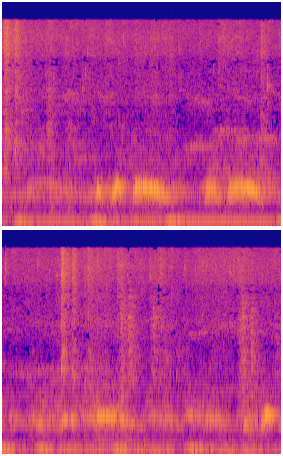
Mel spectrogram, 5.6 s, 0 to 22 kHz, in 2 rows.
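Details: Malaysian and Thai breeding spotted doves, dated 23 August 2021, cooing repeatedly in soft rounded notes grouped into short rhythmic phrases, with a continuous deep background drone.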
